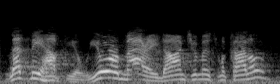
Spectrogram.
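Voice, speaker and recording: An actor playing an exasperated quiz host in an old-time radio comedy. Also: male voice, very high-pitched, very animated, normal speed. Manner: repeats answers in disbelief. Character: exasperated quiz host pleading with silly contestants. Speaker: quizmaster and host. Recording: noisy muffled old radio, loud studio audience.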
